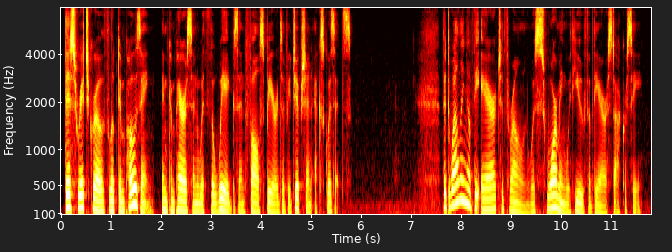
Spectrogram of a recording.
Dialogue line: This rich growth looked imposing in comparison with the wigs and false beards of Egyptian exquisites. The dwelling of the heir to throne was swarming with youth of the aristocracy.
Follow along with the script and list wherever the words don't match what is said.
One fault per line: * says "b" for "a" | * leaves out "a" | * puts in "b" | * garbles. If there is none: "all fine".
all fine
